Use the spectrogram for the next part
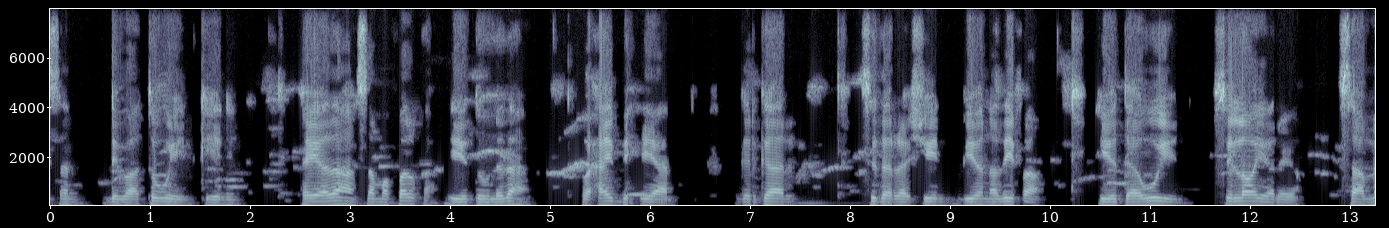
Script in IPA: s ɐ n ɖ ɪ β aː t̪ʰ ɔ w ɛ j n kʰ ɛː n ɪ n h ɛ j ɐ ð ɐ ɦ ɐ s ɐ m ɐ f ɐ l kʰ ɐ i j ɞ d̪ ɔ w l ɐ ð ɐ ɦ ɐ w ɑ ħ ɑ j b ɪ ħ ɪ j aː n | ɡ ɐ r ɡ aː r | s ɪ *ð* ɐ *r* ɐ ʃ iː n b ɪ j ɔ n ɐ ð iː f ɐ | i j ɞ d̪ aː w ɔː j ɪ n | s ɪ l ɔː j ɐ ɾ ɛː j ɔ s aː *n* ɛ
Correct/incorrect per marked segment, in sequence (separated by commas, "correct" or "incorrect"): correct, correct, incorrect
